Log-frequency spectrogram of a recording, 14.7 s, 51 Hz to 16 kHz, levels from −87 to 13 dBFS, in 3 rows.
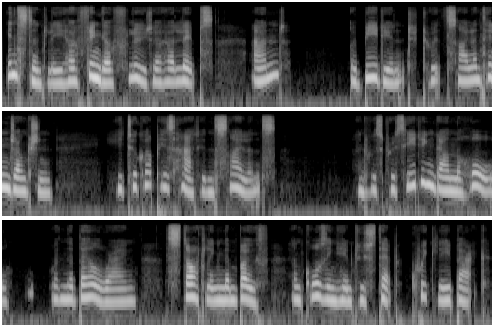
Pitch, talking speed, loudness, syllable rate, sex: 215 Hz, 165 wpm, -20 LUFS, 4.7 syllables/s, female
